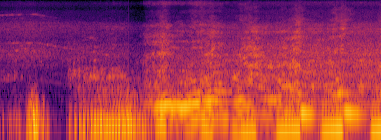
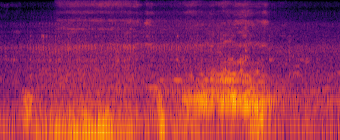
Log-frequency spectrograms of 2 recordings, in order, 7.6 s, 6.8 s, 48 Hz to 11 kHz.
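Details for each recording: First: Honda Vario 125 (old model) after repair of severe hesitation (brebet): fuel pump pressure and injector checked normal, ECU reset done; the single-cylinder scooter now revs up in clean repeated blips and drops back without stumble or popping, throttle response restored. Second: Honda Vario 125 with severe brebet; fuel pump pressure normal. Hot-engine O2 sensor reads only about 0.1 V and won't rise even at full throttle. Throttle blips rise unevenly, stumble and sag; faulty O2 sensor causing hesitation, reset only helps about a week.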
